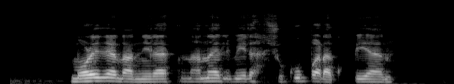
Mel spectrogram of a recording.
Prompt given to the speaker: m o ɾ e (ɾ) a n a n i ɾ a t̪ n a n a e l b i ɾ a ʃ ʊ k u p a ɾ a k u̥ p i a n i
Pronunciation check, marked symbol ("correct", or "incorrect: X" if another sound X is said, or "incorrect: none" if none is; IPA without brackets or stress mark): incorrect: ʎ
